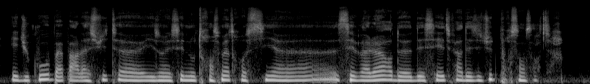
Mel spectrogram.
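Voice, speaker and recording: A woman's dark, mellow tone, monotone, flat intonation and fairly quick pace. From southern France, Toulouse. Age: 20s. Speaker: accountant and entrepreneur. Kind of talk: podcast interview. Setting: coworking space.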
